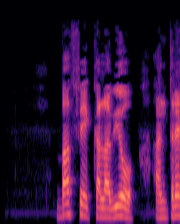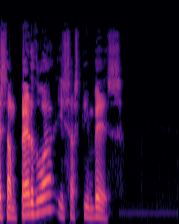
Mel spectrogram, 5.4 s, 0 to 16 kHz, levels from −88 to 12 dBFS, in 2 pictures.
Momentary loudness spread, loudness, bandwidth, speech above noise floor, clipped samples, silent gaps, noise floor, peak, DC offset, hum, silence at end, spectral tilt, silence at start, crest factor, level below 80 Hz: 15 LU; -19 LUFS; 10.5 kHz; 53 dB; under 0.1%; none; -73 dBFS; 0 dBFS; under 0.1%; none; 0.9 s; -4.5 dB/octave; 0.85 s; 20 dB; -72 dBFS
